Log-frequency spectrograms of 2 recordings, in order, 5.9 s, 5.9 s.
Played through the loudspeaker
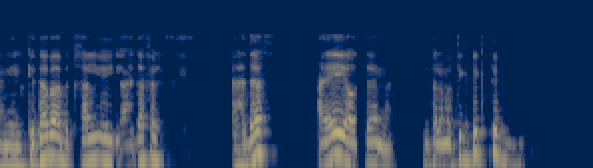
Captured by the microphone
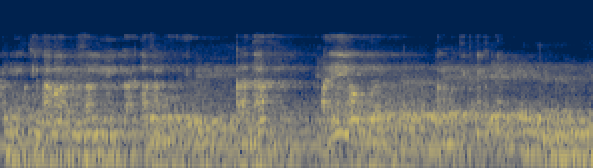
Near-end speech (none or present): present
